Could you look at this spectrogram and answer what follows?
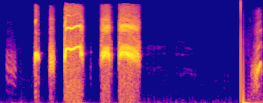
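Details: Chinese francolin calling: two short clipped notes, then three loud, harsh, grating syllables with a rising inflection on the first, all within about two seconds. A faint click follows after a silence.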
